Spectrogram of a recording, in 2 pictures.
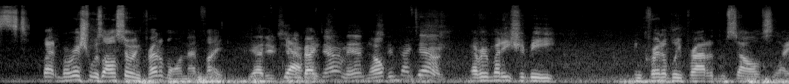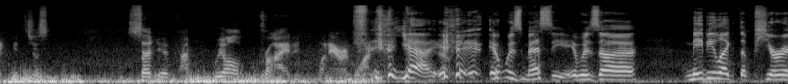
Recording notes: We went to Creator Clash 2 and recorded a special live episode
